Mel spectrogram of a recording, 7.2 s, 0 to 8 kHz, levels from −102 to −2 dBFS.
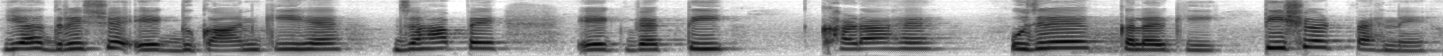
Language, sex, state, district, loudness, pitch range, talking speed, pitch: Hindi, female, Jharkhand, Garhwa, -14 LUFS, 250-300 Hz, 140 wpm, 275 Hz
